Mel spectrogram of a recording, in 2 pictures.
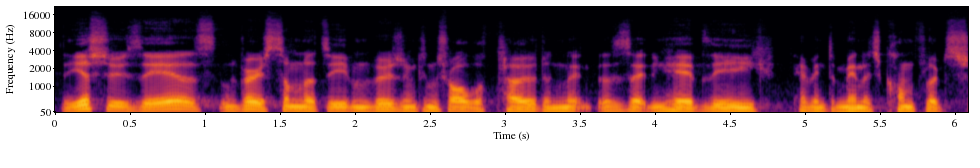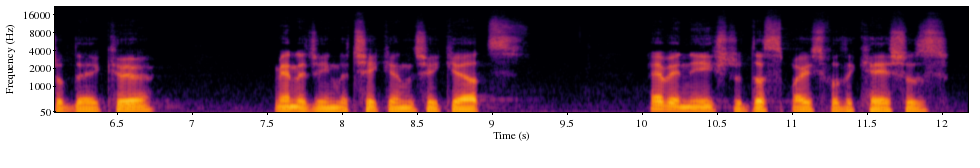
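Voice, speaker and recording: A man's voice: fairly low pitch, little pitch movement, moderate pace, darkish tone. A man with a New Zealand accent giving a technical conference talk, hesitant with frequent fillers as he reads from slides. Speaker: conference presenter. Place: conference hall. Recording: long hall reverb.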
